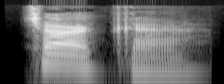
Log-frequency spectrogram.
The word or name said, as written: charkha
